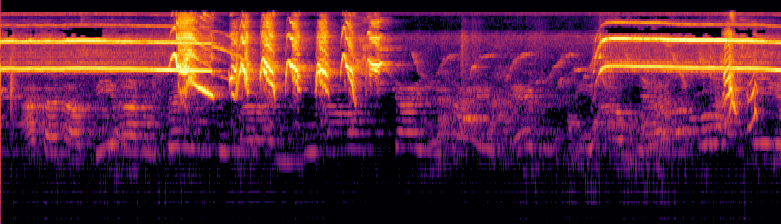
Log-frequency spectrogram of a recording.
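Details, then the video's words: A champion caged Oriental magpie-robin (poci) holds a long steady whistle, breaks into six rapid sharp notes, then resumes another sustained pure whistle, in ngeplong style. "PANCINGAN KACER POCI JUARA NGEPLONG GACOR"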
